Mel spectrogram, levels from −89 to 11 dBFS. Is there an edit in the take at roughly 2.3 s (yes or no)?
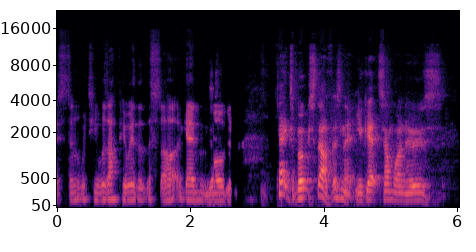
yes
